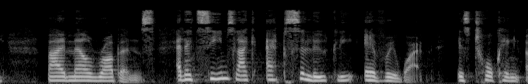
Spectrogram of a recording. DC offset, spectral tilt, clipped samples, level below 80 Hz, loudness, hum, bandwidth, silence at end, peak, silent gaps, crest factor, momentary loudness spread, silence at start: under 0.1%; -4.5 dB/octave; under 0.1%; -62 dBFS; -22 LUFS; none; 13 kHz; 0 s; -6 dBFS; none; 16 dB; 8 LU; 0.5 s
